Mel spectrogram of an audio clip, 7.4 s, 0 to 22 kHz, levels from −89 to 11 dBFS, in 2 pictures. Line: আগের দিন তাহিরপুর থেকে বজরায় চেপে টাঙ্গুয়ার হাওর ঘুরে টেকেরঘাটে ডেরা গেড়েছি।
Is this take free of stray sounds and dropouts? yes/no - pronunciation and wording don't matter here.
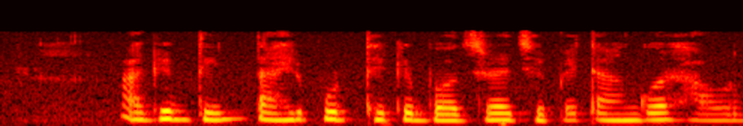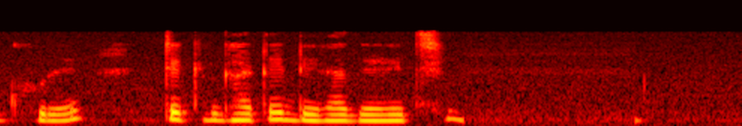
yes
